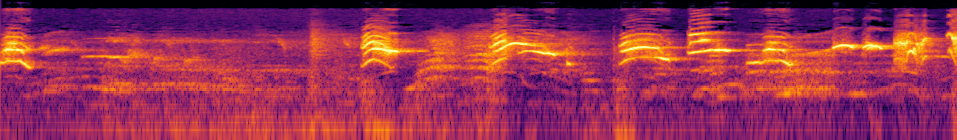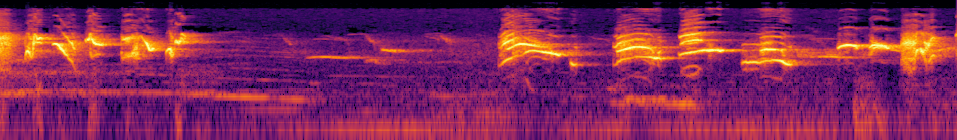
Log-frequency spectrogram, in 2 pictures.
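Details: Oriental magpie-robin, an old bird singing without stopping, giving a rich run of loud whistled and chattering notes, some rising and falling, in two dense bursts with a short quieter pause between them.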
